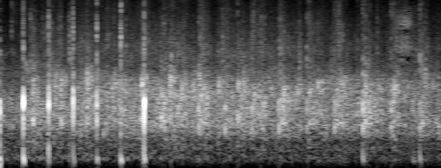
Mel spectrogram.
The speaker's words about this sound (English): So thank you very much. Yeah, let's go ahead and clap for the moms.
